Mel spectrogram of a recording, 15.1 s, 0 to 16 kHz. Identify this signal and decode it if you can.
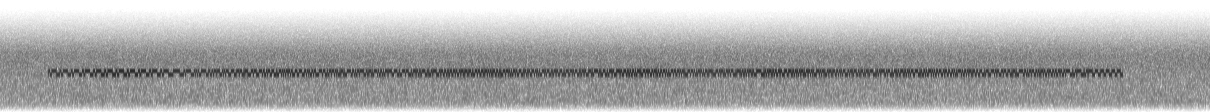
NAVTEX (SITOR-B), 100 baud, 170 Hz shift, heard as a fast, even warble, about 1360 Hz centre, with radio static. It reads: ZCZC FA70 NAV WARNING 367. BUOY IN PSN 10-49N 008-23W UNLIT. NNNN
